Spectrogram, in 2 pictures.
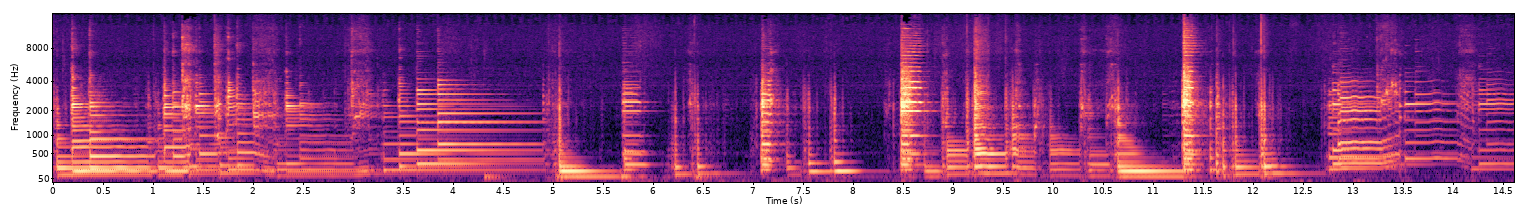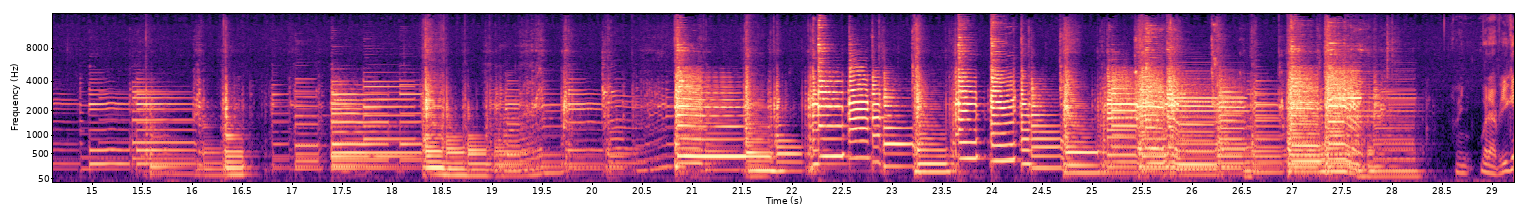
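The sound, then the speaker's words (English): A Hofner Jazzica electric guitar (Zane Carney signature model) played through an HAO Rumble Mod overdrive pedal and an AD999 with slapback on. Its notes break up with a gritty, crunchy edge like a small old amp pushed hard, with strummed chords and single-note lines ringing for about half a minute. “It's breaking up as though it was through an old small amp.”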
